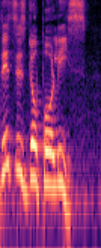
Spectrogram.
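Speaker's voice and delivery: put-on Jamaican accent. Repeating what a mom in a video said: imitating a Jamaican accent. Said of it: "She sounds like she has a Jamaican accent".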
